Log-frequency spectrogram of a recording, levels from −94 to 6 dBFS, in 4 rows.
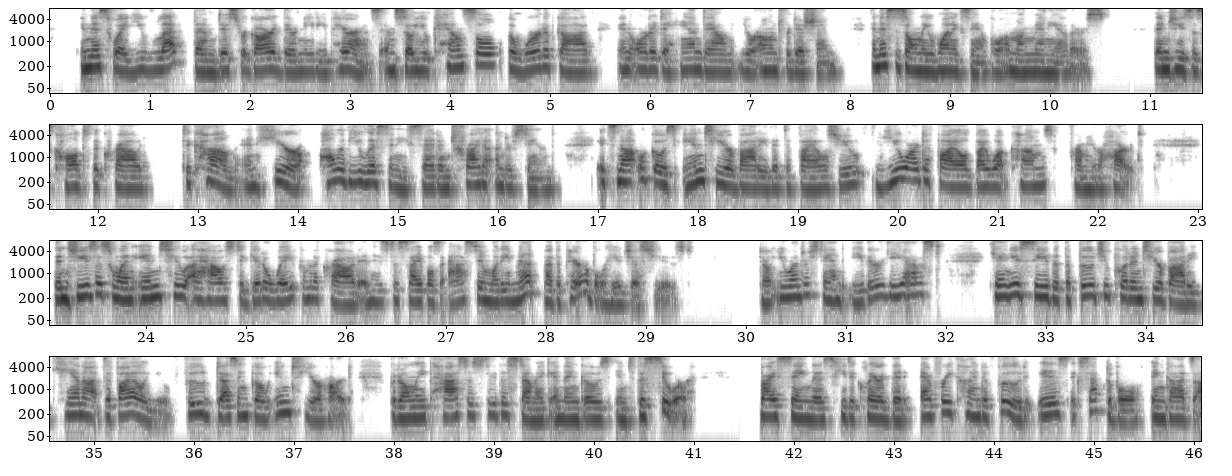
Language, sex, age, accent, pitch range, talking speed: English, female, 50-69, American, 150-200 Hz, 200 wpm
